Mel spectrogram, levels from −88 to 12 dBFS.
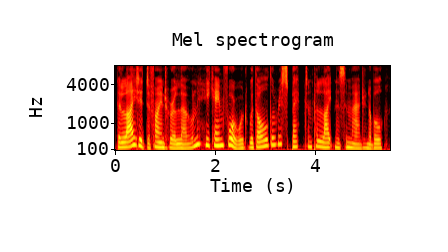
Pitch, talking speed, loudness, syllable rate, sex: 180 Hz, 165 wpm, -20 LUFS, 5.3 syllables/s, female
